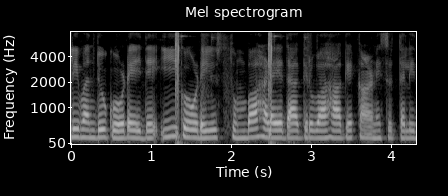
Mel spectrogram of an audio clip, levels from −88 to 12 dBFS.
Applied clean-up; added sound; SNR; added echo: none; Shatter; 12 dB; none.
